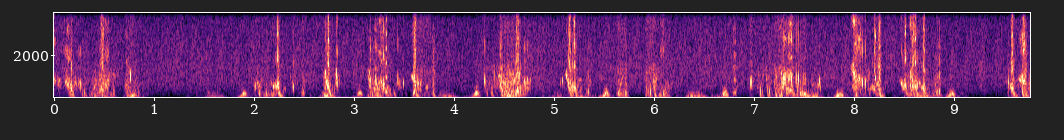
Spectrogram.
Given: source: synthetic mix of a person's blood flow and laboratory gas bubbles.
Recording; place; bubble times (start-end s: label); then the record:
Doppler ultrasound of blood flow; precordium
0.00-0.63 s: bubbles
0.70-0.87 s: bubbles
1.98-2.33 s: bubbles
2.35-2.43 s: bubbles
2.46-2.53 s: bubbles
2.67-2.87 s: bubbles
3.12-3.54 s: bubbles
3.56-3.83 s: bubbles
4.27-4.78 s: bubbles
5.05-5.29 s: bubbles
5.32-5.39 s: bubbles
5.62-5.79 s: bubbles
5.91-6.19 s: bubbles
6.78-6.85 s: bubbles
6.94-7.71 s: bubbles
7.96-8.32 s: bubbles
8.45-8.89 s: bubbles
9.51-9.77 s: bubbles
From the record:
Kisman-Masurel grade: 343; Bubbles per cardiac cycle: rolling drumbeat, 9 or more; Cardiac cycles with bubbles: 100%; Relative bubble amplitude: loud (0.450 to 0.775); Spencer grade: 3 (all of the cardiac periods contain showers or single bubble signals, but not dominating or overriding the cardiac motion signals); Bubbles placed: only in the low amplitude regions of the cardiac cycle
